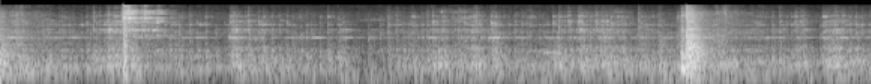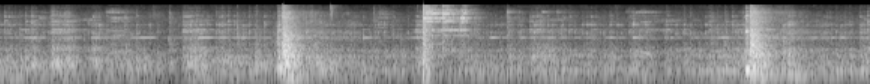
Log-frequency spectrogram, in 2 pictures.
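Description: Steel parts striking metal: about six sharp, irregularly spaced clanks, each with a short metallic ring, over a faint steady high whine.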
